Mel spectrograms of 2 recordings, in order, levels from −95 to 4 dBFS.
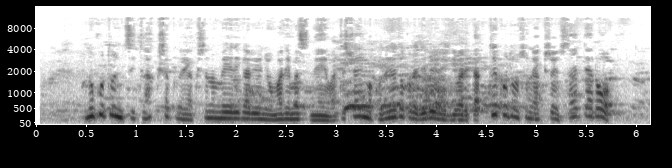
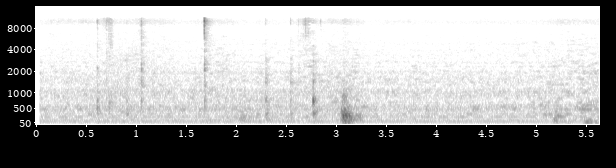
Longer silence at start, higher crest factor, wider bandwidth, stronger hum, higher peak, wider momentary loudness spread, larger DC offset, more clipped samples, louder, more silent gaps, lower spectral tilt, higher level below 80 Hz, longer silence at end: first, 0.45 s vs 0.05 s; second, 14 dB vs 34 dB; about the same, 11.5 kHz vs 11.5 kHz; neither; first, -6 dBFS vs -24 dBFS; second, 11 LU vs 20 LU; neither; neither; first, -22 LUFS vs -54 LUFS; neither; first, -8.5 dB/octave vs -4 dB/octave; first, -56 dBFS vs -74 dBFS; about the same, 0.05 s vs 0 s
